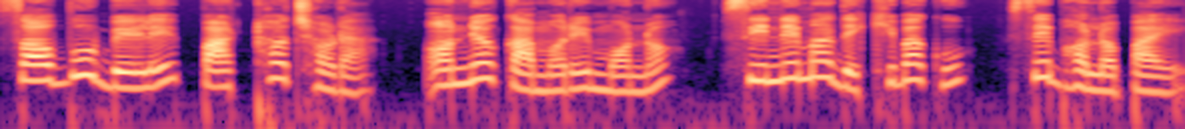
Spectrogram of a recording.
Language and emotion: Odia, neutral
